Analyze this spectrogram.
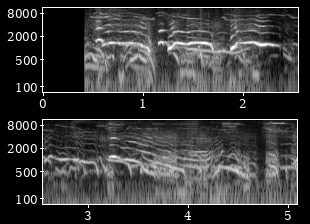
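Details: Dog whining: high, wavering whimpers sliding up and down, overlapping in quick bursts, with a steady tonal thread and a few yelping breaks.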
